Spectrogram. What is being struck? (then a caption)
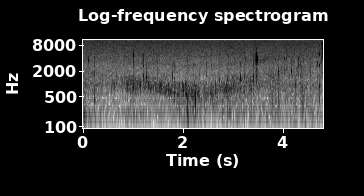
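Soft rubber ball filled with gel beads. A fist-sized, translucent, soft rubber stress ball filled with colored gel water beads is held in both hands and squeezed, tapped and scratched with long acrylic nails. The result is a quiet, continuous wet squishing and crackling texture, with brief bright clicks and taps scattered throughout.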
